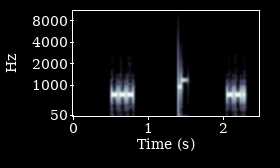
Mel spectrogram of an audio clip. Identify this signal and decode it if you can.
Morse code, heard as a keyed tone, about 46 wpm, 700 Hz. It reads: O G
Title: Single Letters - Rapid-Fire 45wpm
